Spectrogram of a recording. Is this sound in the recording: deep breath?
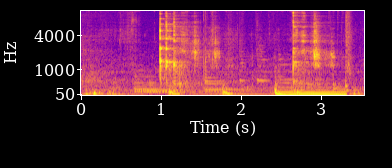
no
